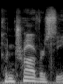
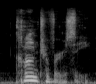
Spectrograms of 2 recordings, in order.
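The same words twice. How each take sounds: First: It is said the way common in Britain. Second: It is said the way common in America. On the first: "it's commonly found in Britain, for example, to say controversy" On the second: "in the U S you would hear most definitely"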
